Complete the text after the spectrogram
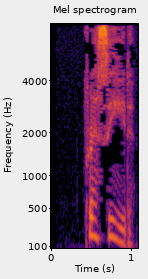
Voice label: "Precede", English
